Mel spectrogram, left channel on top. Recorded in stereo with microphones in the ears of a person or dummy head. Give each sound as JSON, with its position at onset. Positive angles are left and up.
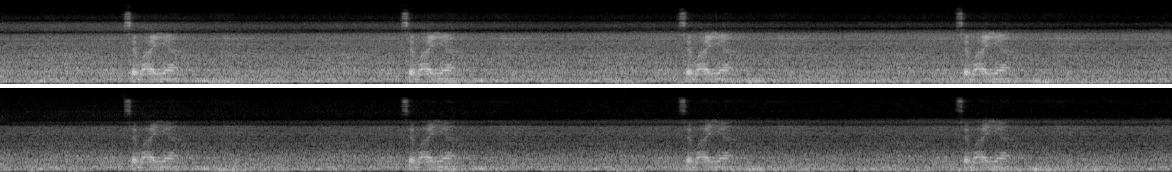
{"t": 0.0, "sound": "a vehicle", "side_deg": 50}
